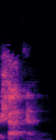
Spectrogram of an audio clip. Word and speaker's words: Chukka: And if they look at the same shoe, imagine they look at the Striker, am I pronouncing right, Chuka or Chukka? – The Striker Chukka. – Chukka.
